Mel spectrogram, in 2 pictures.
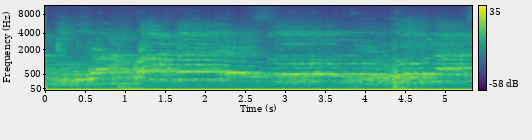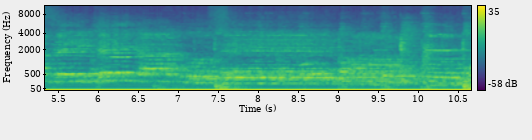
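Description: A congregation singing a hymn together, many voices holding long notes that change every second or so.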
